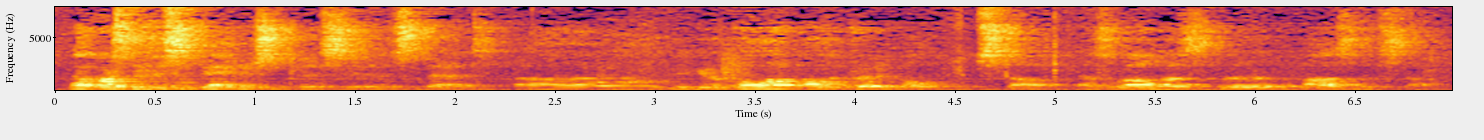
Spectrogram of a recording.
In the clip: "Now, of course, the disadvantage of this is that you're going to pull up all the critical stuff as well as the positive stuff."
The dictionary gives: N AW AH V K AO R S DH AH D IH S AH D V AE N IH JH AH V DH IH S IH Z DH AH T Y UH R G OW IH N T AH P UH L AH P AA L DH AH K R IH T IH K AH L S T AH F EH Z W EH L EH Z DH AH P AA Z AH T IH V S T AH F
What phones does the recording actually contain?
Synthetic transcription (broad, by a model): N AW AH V K AO R S DH AH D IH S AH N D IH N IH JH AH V DH IH S IH Z DH AH T Y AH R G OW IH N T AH P UH L AH P AA L DH AH K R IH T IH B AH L S T AH F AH Z W EH L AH Z DH AH P AA Z AH T IH V S T AH F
